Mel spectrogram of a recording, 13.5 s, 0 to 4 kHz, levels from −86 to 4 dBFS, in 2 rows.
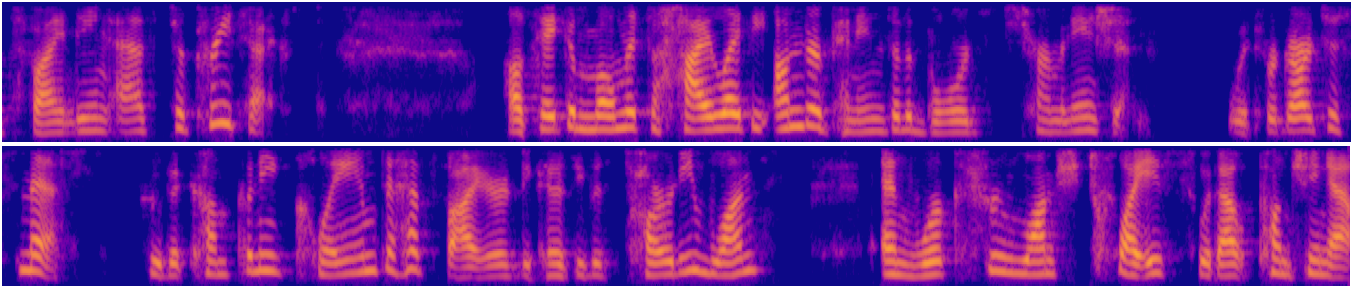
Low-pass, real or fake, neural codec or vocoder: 3.6 kHz; fake; codec, 16 kHz, 4 kbps, FunCodec, trained on Chinese and English, 50 frames a second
